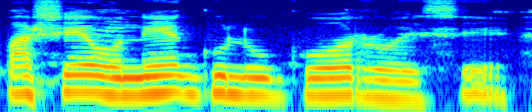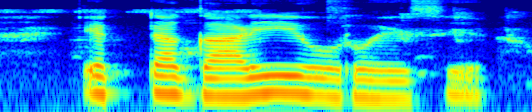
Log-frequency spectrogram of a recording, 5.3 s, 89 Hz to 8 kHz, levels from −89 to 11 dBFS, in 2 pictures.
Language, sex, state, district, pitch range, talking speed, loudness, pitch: Bengali, female, Assam, Hailakandi, 170-190 Hz, 80 wpm, -17 LUFS, 180 Hz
